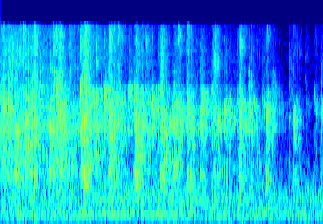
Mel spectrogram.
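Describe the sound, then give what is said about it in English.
An audience claps steadily for the actors for about four seconds, a dense, even patter of many hands with no voices over it. “Please clap for my actors.”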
